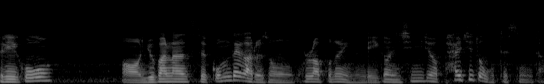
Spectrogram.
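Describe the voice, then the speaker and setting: A relaxed male voice of medium pitch with very wide pitch swings. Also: moderate pace. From South Korea, Daegu. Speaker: fashion and sneaker YouTuber. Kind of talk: casual monologue to camera. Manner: relaxed with frequent fillers.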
